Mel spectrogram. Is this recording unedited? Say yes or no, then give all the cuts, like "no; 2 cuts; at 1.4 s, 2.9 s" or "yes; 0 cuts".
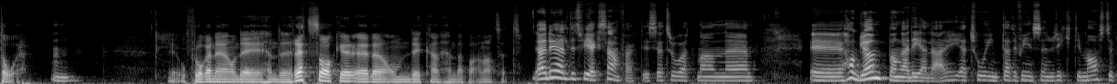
yes; 0 cuts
